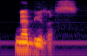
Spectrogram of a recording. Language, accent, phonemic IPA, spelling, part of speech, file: English, US, /ˈnɛbjʊləs/, nebulous, adjective, En-us-nebulous.ogg
- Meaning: 1. In the form of a cloud or haze; hazy 2. Vague or ill-defined 3. Relating to a nebula or nebulae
